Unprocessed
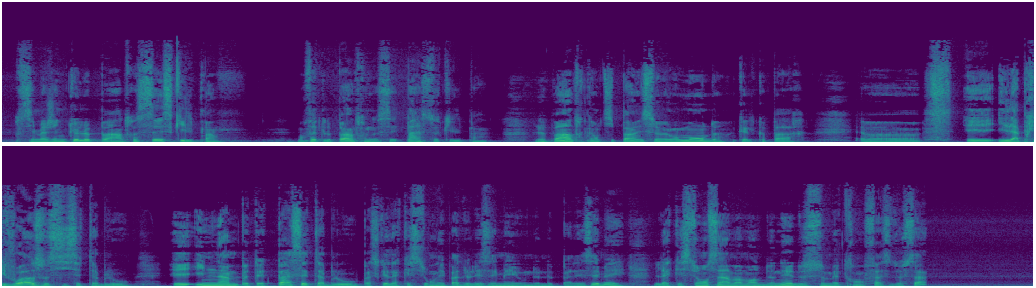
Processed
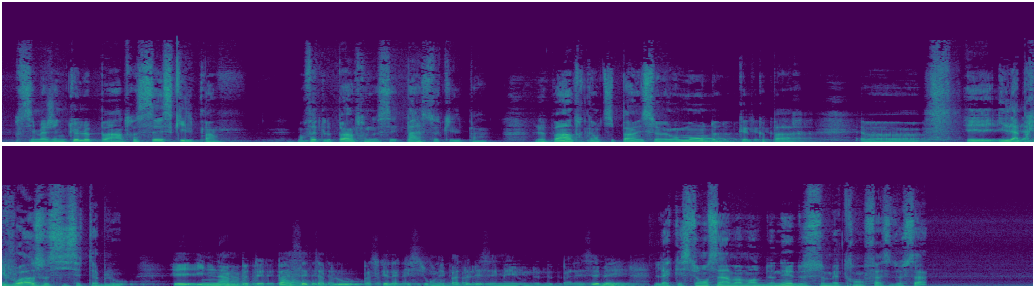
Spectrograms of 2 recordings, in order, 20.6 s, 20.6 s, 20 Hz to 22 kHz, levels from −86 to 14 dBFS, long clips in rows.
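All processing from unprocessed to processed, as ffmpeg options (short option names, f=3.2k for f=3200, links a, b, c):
-filter_complex "[0:a]asettb=1/sr,asplit=3[a][b][c];[a]atrim=end=6.874[d];[b]atrim=start=6.87:end=10.47,asetpts=PTS-STARTPTS,afade=t=in:d=0.004:c=qsin,afade=t=out:st=3.596:d=0.004:c=qsin,equalizer=f=8.8k:w=0.83:g=-7,asplit=2[e][f];[f]adelay=110,lowpass=f=2.7k:p=1,volume=-10dB,asplit=2[g][h];[h]adelay=110,lowpass=f=2.7k:p=1,volume=0.38,asplit=2[i][j];[j]adelay=110,lowpass=f=2.7k:p=1,volume=0.38,asplit=2[k][l];[l]adelay=110,lowpass=f=2.7k:p=1,volume=0.38[m];[e][g][i][k][m]amix=inputs=5:normalize=0,atrim=end_sample=158760[n];[c]atrim=start=10.466[o];[d][n]acrossfade=d=0.004:c1=hsin:c2=qsin[p];[p][o]acrossfade=d=0.004:c1=qsin:c2=hsin,asettb=1/sr,asplit=3[q][r][s];[q]atrim=end=11.504[t];[r]atrim=start=11.5:end=16.79,asetpts=PTS-STARTPTS,afade=t=in:d=0.004:c=qsin,afade=t=out:st=5.286:d=0.004:c=qsin,highpass=f=170:w=0.5412,highpass=f=170:w=1.3066,equalizer=f=170:t=q:w=4:g=4,equalizer=f=350:t=q:w=4:g=7,equalizer=f=560:t=q:w=4:g=-6,equalizer=f=1.4k:t=q:w=4:g=-9,equalizer=f=2.1k:t=q:w=4:g=-4,lowpass=f=2.9k:w=0.5412,lowpass=f=2.9k:w=1.3066,asplit=2[u][v];[v]adelay=100,lowpass=f=2.2k:p=1,volume=-9dB,asplit=2[w][x];[x]adelay=100,lowpass=f=2.2k:p=1,volume=0.36,asplit=2[y][z];[z]adelay=100,lowpass=f=2.2k:p=1,volume=0.36,asplit=2[aa][ab];[ab]adelay=100,lowpass=f=2.2k:p=1,volume=0.36[ac];[u][w][y][aa][ac]amix=inputs=5:normalize=0,atrim=end_sample=233289[ad];[s]atrim=start=16.786[ae];[t][ad]acrossfade=d=0.004:c1=hsin:c2=qsin[af];[af][ae]acrossfade=d=0.004:c1=qsin:c2=hsin"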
